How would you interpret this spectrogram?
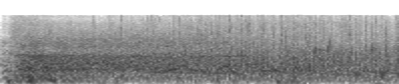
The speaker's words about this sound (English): Very interesting. Half the audience clapped and the other half booed when you said that.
